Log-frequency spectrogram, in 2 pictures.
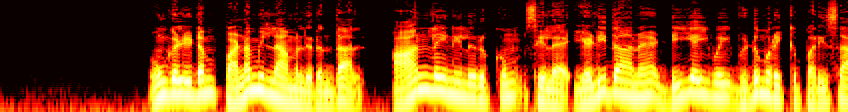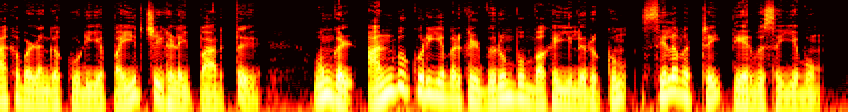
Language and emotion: Tamil, neutral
